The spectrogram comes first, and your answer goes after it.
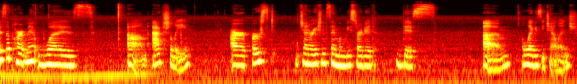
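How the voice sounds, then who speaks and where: In a room with audible echo, a woman with a fairly low pitch speaks with long, frequent pauses. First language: not English. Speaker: gaming streamer. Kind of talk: live gameplay commentary. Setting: live stream. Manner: casual, chatty with fillers.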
